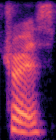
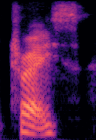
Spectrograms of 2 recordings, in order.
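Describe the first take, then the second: First: The name is said with a short 'i' vowel. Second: The name is said with an 'ay' vowel. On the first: The speaker calls it wrong. "you guys might pronounce it probably as Tris" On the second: The speaker calls it right. "but it's pronounced Trace"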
